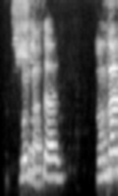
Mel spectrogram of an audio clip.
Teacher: अनुस्वार का चीज ये होता है, अनुस्वार को बोलते समय नाक से हवा निकलता है, अनुस्वार ना का उच्चारण करता है।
